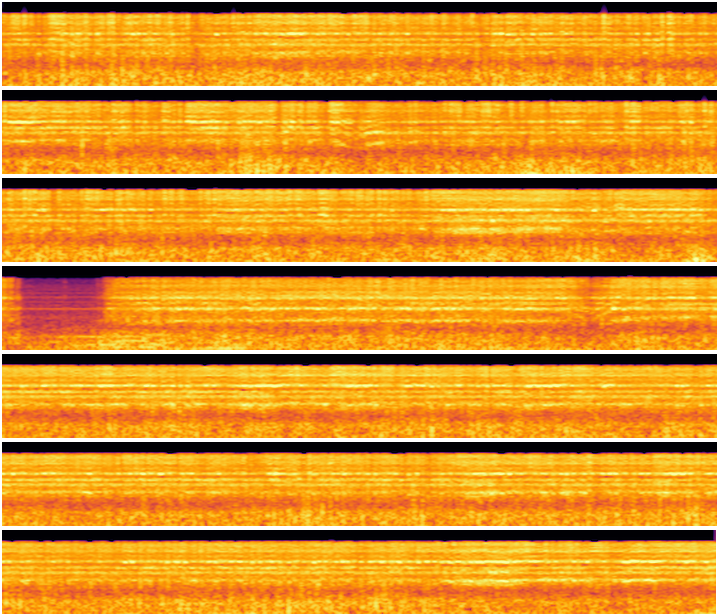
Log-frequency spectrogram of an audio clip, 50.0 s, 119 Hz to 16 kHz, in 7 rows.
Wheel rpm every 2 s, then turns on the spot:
230, 230, 230, 230, 220, 220, 230, 230, 230, 210, 90, 140, 160, 170, 220, 220, 230, 230, 230, 230, 230, 230, 230, 230, 230.
none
